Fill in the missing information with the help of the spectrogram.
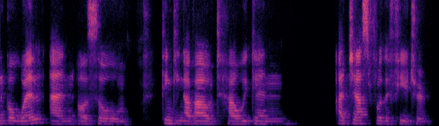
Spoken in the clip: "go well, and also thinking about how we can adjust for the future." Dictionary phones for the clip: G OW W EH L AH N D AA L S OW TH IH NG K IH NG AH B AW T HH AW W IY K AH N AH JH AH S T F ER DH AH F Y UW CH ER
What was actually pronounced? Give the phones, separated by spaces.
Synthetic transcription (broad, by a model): G OW W EH L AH N AA L S OW TH IH NG K IH NG AH B AW T HH AW W IY K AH N AH JH AH S T F ER DH AH F Y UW CH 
